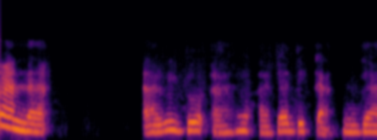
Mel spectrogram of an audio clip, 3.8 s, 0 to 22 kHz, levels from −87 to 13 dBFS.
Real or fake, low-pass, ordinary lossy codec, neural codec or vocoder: fake; none; none; codec, 16 kHz, 2 kbps, FreqCodec, smaller model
